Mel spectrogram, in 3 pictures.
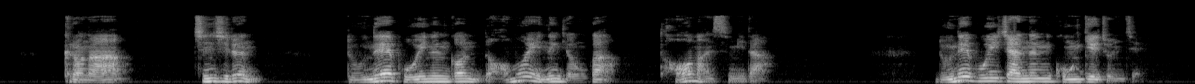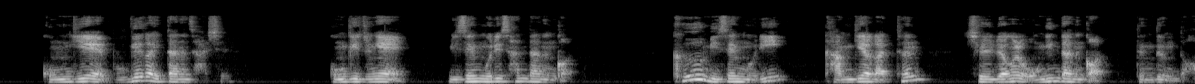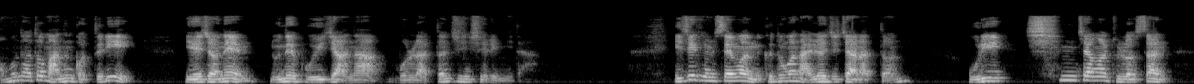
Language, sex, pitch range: Korean, male, 115-145 Hz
